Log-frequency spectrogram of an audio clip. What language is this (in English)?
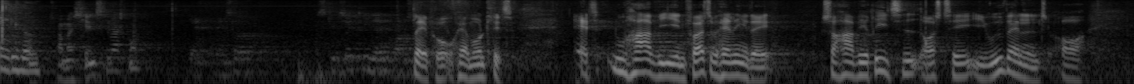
Danish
